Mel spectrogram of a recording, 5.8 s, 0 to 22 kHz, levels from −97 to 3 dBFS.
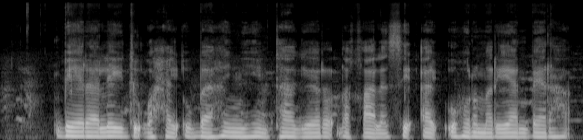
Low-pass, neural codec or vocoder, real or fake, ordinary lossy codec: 19.8 kHz; vocoder, 44.1 kHz, 128 mel bands, Pupu-Vocoder; fake; none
